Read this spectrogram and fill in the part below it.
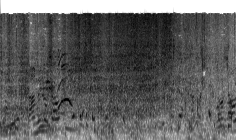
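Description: Water splashes loudly as someone is thrown into a pool.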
